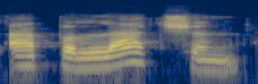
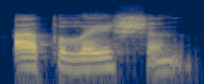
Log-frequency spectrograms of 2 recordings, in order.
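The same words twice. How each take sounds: First: The word is said the southern regional way. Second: The word is said the northern regional way. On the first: "The southern pronunciation is Appalachian" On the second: "the northern pronunciation is Appalachian"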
